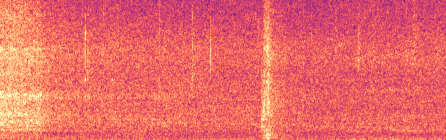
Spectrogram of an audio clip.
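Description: Steady low rumble of city street traffic, with one short sharp sound a little past halfway.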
